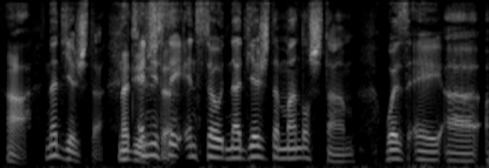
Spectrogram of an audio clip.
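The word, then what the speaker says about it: Надежда: uh-huh okay East 8th it's three syllables nod nod yesh yeesh dah dah Nadezhda Nadezhda perfect ah Nadezhda instead Nadezhda Mandelstam was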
